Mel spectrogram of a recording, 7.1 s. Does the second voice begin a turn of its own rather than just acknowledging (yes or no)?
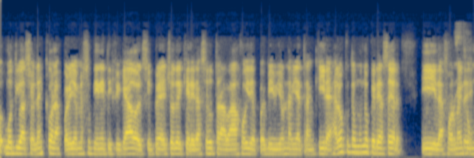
no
